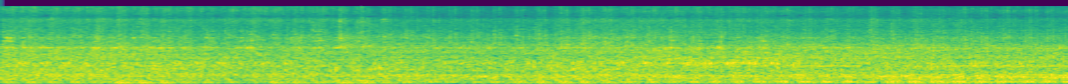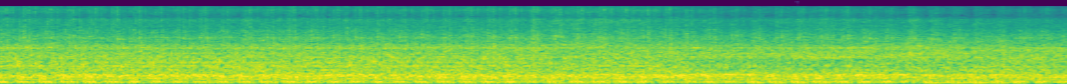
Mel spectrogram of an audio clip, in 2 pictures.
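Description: An old tractor engine runs close by with a steady, loud chugging rumble.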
